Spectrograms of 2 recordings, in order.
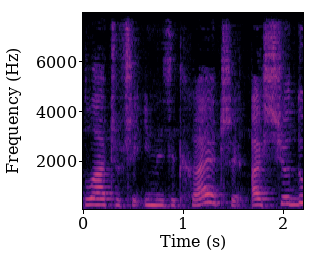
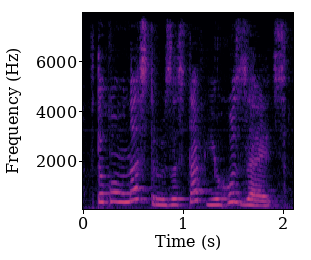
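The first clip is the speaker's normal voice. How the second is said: plain reading voice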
